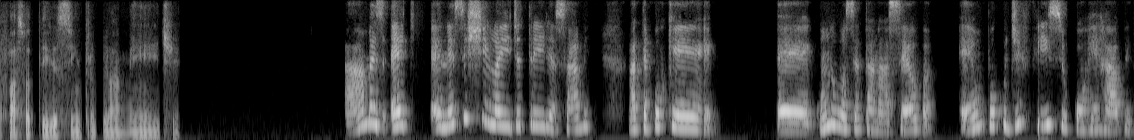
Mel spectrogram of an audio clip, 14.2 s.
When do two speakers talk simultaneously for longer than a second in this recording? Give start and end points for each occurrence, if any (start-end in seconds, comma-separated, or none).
none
